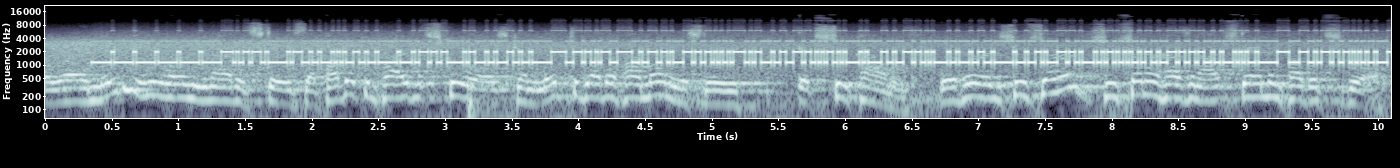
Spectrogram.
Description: RTTY (45.45 baud, 850 Hz shift), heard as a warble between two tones, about 1600 Hz centre, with radio static. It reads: Z60K VB0T ZTAG REBW SXXP X2QG KDFP L6ON …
